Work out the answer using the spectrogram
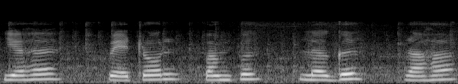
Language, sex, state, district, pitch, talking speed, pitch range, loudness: Hindi, female, Madhya Pradesh, Dhar, 215 Hz, 65 wpm, 205-235 Hz, -17 LUFS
